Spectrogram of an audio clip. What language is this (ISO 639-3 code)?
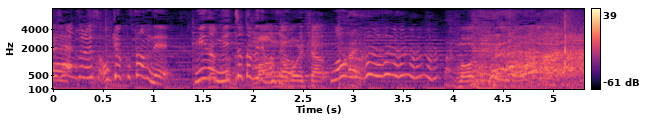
jpn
